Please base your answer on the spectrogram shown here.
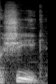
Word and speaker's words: Sieg: Our Joker of the series, Sieg or Shiek as they pronounce it in the show.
